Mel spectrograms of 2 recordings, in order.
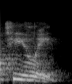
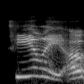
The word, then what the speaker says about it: Thiele: It's Thiele. Thiele. Okay, Thiele. Yes, I was like Thiel, but I was like, I thought Barbie was saying Thiele, so I just had to make sure. Thiele, brand new consultant.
